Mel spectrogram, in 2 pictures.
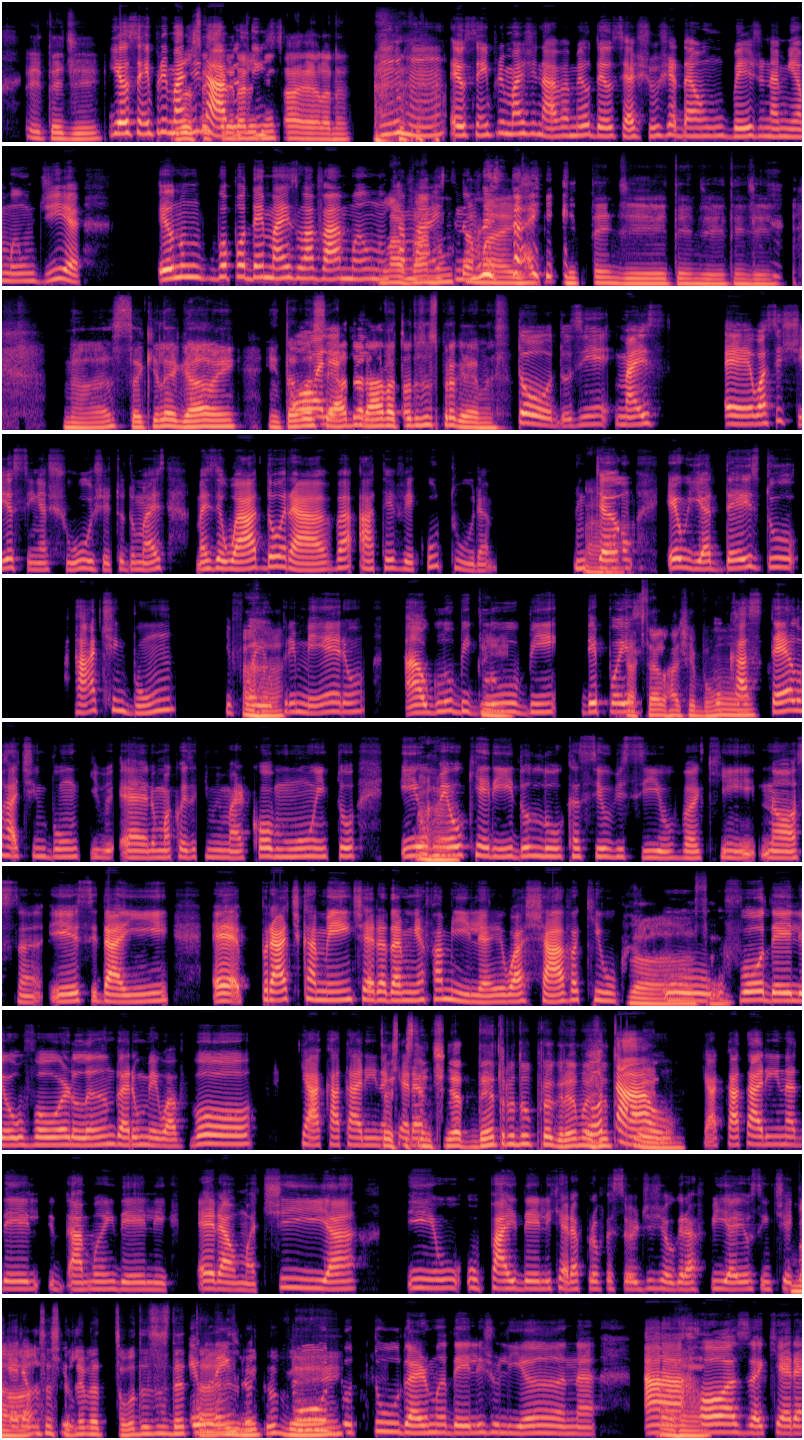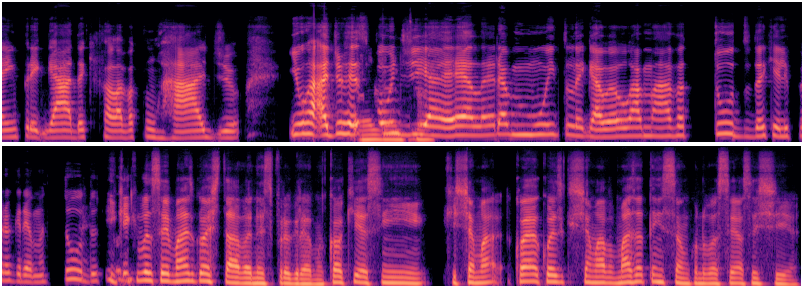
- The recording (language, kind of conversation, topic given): Portuguese, podcast, Que programa de TV da sua infância você lembra com carinho?
- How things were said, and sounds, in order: tapping; laugh; laughing while speaking: "sair"; other background noise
